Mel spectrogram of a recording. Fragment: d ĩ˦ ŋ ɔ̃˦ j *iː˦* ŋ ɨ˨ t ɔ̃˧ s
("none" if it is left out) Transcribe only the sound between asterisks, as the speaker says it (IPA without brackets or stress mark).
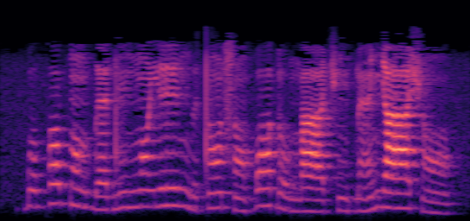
eː˦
